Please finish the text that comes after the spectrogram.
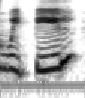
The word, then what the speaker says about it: huipil: speak up so we see your huipil, which huipil is Huipil, but you can Yes.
